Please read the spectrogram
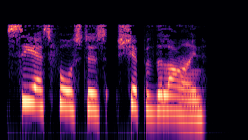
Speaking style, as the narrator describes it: replied the cabbie

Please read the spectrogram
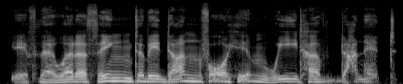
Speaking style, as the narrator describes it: the old woman growled

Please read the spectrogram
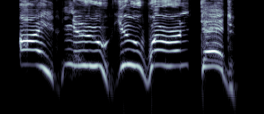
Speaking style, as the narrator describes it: bellowed Ron, drowning her voice

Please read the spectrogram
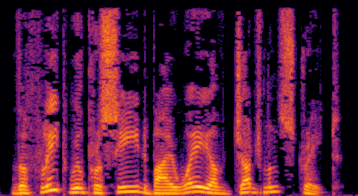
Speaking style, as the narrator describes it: he announced in a firm, commanding tone

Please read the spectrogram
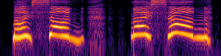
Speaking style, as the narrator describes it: she cried out, shrill and cracked

